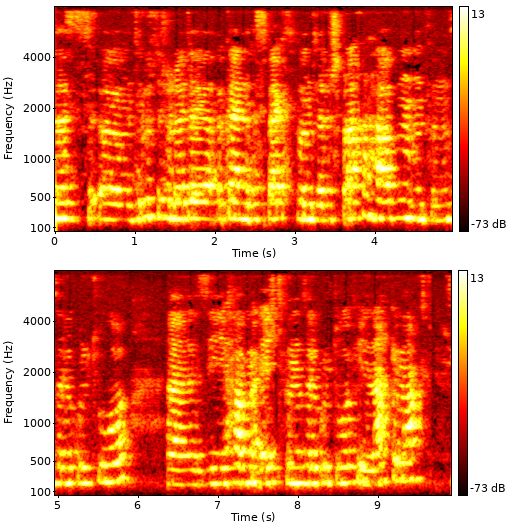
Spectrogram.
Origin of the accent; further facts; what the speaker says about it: Lviv, Lviv Oblast, Ukraine; moved away as an adult; now in Germany; ich komme aus Lviv, das liegt an der Westukraine und ich habe da mein ganzes Leben gelebt, bis ich 21 geworden bin und dann bin ich nach Deutschland ausgewandert. Also ich wohne in Deutschland schon 6 Jahre tatsächlich.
